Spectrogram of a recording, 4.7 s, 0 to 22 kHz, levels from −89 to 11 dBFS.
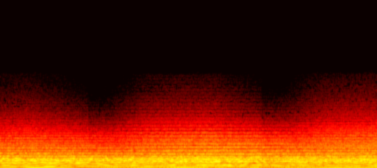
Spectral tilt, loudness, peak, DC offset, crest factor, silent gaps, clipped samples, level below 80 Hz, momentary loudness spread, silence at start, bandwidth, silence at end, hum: -6 dB/octave; -15 LUFS; -2 dBFS; under 0.1%; 14 dB; none; under 0.1%; -32 dBFS; 2 LU; 0 s; 9.2 kHz; 0 s; none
